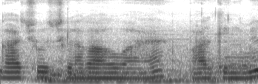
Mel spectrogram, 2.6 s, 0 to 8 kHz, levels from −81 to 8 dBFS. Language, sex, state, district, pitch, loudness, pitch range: Hindi, female, Bihar, Samastipur, 145 Hz, -18 LUFS, 140-155 Hz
